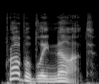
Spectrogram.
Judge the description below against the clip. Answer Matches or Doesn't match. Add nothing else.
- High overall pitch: Doesn't match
